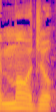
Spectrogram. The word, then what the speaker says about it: Mojo: Si chiama esattamente come la trasmissione radiofonica, vale a dire Mojo Station, con la J in chiara cadenza italica, insomma, non per l'appunto come si pronuncia da queste parti.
